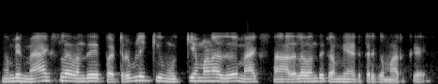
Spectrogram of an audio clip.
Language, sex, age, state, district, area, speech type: Tamil, male, 18-30, Tamil Nadu, Mayiladuthurai, urban, conversation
